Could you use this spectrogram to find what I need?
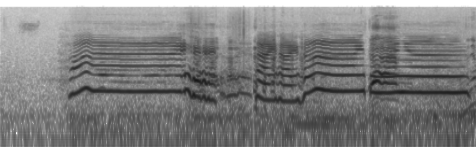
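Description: A young woman sings long, drawn-out notes close to a microphone.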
